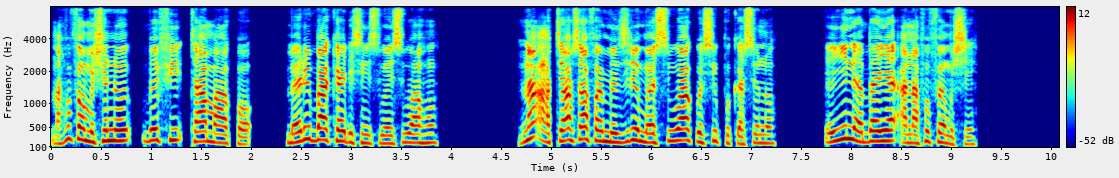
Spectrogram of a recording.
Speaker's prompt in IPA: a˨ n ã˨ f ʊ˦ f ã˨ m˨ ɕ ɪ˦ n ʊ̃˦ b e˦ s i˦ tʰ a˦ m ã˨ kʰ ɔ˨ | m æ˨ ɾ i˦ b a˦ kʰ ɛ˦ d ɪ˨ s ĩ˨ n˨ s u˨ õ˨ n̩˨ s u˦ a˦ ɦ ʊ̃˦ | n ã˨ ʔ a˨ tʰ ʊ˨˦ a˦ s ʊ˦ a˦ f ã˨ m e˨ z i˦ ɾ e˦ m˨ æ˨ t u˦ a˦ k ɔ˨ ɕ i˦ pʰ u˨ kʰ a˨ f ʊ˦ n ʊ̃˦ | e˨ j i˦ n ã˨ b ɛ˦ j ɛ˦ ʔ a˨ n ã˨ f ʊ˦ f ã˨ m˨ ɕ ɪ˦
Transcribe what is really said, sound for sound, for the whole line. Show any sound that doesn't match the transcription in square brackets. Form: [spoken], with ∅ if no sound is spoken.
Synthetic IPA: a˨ n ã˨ f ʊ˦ f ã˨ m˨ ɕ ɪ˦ n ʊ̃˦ b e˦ [f] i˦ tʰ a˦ m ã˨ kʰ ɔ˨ | m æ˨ ɾ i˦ b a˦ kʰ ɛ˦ d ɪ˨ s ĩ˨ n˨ s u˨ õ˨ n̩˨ s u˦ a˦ ɦ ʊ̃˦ | n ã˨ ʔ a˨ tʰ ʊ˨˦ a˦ s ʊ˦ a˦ f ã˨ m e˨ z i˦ ɾ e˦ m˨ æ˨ [s] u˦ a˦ k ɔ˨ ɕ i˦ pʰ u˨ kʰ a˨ [s] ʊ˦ n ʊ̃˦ | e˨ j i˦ n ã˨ b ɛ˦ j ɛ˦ ʔ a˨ n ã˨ f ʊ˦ f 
